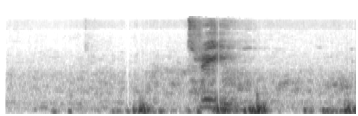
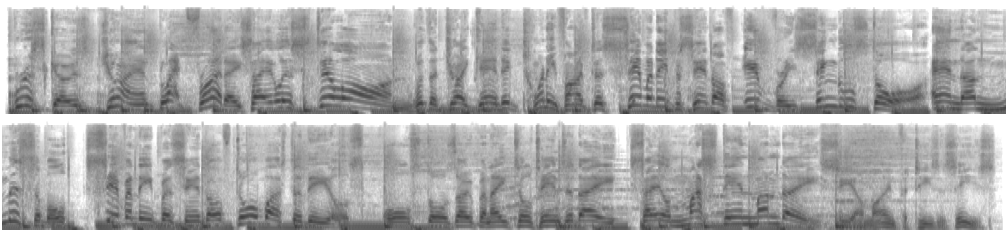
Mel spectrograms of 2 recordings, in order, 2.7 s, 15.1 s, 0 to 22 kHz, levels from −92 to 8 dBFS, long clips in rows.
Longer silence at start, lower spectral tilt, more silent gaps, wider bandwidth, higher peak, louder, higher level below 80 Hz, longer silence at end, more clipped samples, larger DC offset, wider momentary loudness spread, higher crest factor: first, 0.35 s vs 0.05 s; about the same, -4.5 dB/octave vs -4.5 dB/octave; neither; second, 12.5 kHz vs 17.5 kHz; first, -6 dBFS vs -10 dBFS; about the same, -22 LUFS vs -24 LUFS; second, -54 dBFS vs -36 dBFS; about the same, 0 s vs 0.1 s; neither; neither; first, 20 LU vs 2 LU; first, 20 dB vs 14 dB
